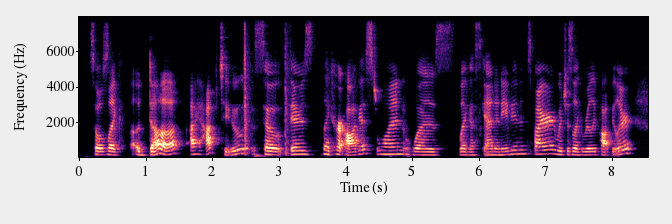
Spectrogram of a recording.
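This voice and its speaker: A woman speaks at medium pitch and a moderate pace, with fairly even intonation and hardly any pauses. It is a plain, everyday voice. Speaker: knitting podcaster. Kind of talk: casual chat. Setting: home kitchen.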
